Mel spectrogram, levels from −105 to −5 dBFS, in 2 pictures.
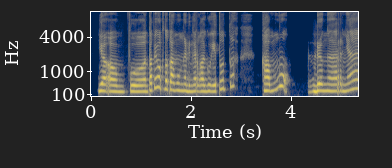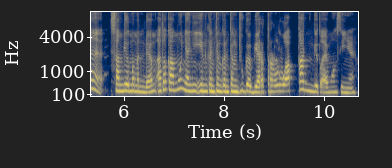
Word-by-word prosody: Ya 255 -1 +4
ampun, 230 0 +1
tapi 365 +11 +2
waktu 330 -4 +1
kamu 280 -4 +1
ngedenger 245 -1 -1
lagu 240 +1 0
itu 240 +7 -1
tuh, 430 +5 -8 0.5
kamu, 260 - +1 0.5
dengernya 255 +6 0 0.2
sambil 255 -2 +2
memendam 220 -2 -1
atau 300 +5 0
kamu 295 +4 0
nyanyiin 245 -1 +1
kenceng-kenceng 235 -1 +2
juga 250 0 0
biar 210 +1 +1
terluapkan 250 +5 0 0.2
gitu 225 - -1
emosinya? 200 -2 -6
245 Hz, 125 wpm, -23 LUFS, 230-260 Hz, 0.5 s, Ya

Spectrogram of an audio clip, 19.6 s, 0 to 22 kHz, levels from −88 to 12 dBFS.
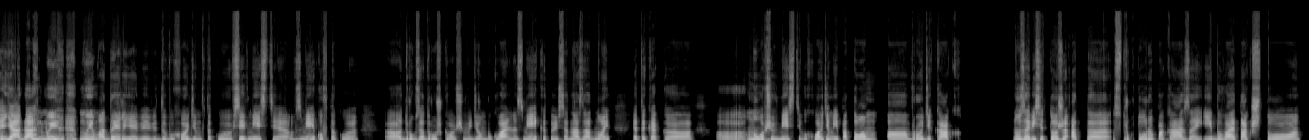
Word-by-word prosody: Я, 200 -4 +8
да, 200 +5 +8
мы 240 -1 +4 0.2
мы 255 +1 +3
модели, 210 -4 +3
я 180 0 0
имею 180 0 -4
в - - -11
виду, 180 0 -6
выходим 185 -1 -3
в 170 - -19
такую 180 -1 -5
все 220 -1 +1
вместе, 190 -6 -3
в - - -12
змейку 285 - 0
в - - -11
такую, 195 -5 -7 0.4
а, - - 0
друг 205 +1 -3
за 190 0 0
дружкой, 200 -1 -4
в - - -1
общем, 170 0 -6
идём 170 -1 -5
буквально 170 -2 +1
змейкой, 210 - -1
то 190 - -8
есть 160 0 -6
одна 180 +1 0
за 180 -1 -1
одной. 235 - -2 0.3
Это 185 +1 -2
как, 175 0 -1
а, 165 -2 -1 0.3
а, - - -6
ну, 235 +1 +3
в - - +2
общем, 210 -2 +1
вместе 180 -2 -1
выходим 325 -2 +1
и 200 - 0
потом, 235 +6 +1
а, 180 0 +3
вроде 185 +1 -2
как, 190 - +2 0.8
ну, 250 0 +2
зависит 235 -1 +2
тоже 220 -3 +3
от, 190 -1 +1
а, 175 -1 +2
структуры 255 +9 -3
показа 185 - 0
и 210 +8 -3
бывает 205 -1 +2
так, 200 0 +2
что 190 -3 0
190 Hz, 175 wpm, -23 LUFS, 180-220 Hz, 0.8 s, Я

